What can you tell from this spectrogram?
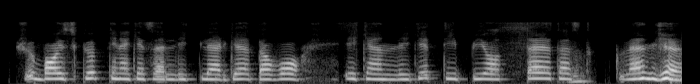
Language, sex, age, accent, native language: Uzbek, male, under 19, Xorazm, Uzbek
